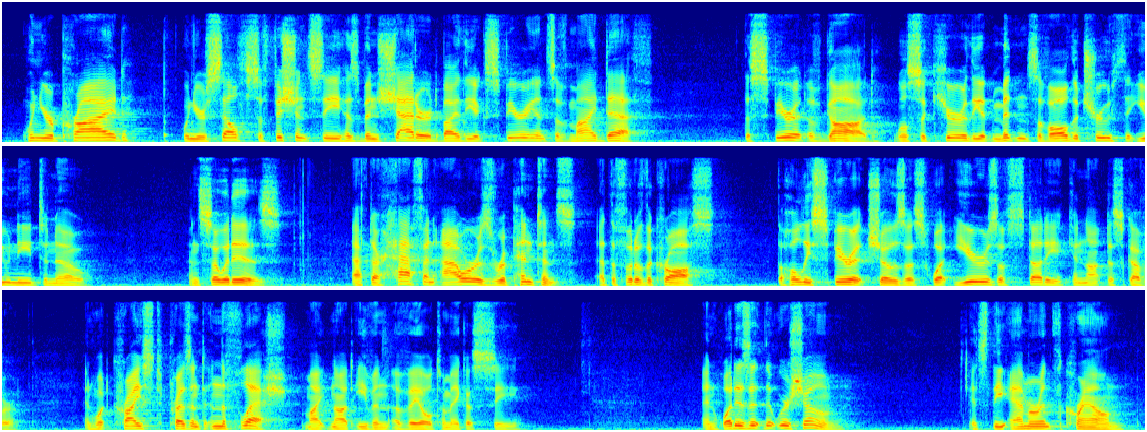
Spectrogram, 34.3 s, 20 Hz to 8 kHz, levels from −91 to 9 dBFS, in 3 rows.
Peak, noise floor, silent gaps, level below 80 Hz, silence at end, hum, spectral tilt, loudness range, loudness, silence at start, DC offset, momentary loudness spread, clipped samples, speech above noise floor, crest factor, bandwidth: -2 dBFS; -51 dBFS; none; -48 dBFS; 0.2 s; none; -5.5 dB/octave; 4 LU; -17 LUFS; 0.25 s; under 0.1%; 13 LU; under 0.1%; 34 dB; 16 dB; 7.6 kHz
